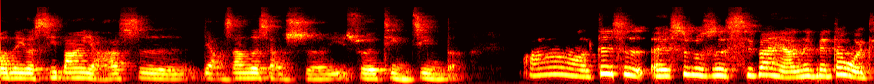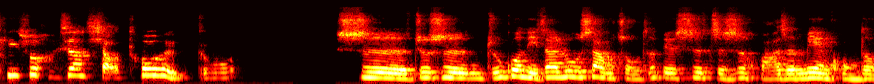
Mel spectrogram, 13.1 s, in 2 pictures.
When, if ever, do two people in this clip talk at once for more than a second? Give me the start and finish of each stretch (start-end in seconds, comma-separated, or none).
none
